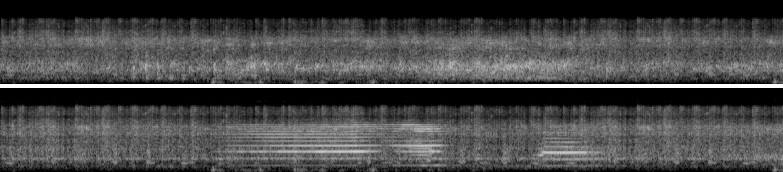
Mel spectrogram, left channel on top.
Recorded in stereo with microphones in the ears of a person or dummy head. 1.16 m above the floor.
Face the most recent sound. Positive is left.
turn(degrees=-25)  # may be behind; listen again after turning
